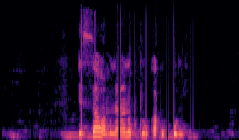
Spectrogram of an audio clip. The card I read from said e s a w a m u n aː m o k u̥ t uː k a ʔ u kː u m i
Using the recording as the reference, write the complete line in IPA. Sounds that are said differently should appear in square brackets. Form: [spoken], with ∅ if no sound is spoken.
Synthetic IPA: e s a w a m u n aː [n] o k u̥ t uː k a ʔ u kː u m i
